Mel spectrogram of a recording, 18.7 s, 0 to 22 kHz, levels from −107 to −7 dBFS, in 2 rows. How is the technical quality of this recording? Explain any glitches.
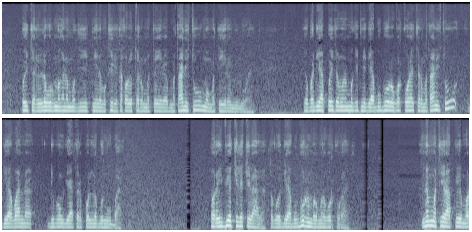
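Three short pauses lose their real background, which the room noise, about 26 dB below the speech, otherwise fills. Comfort noise in place of the background appears at 13.05–13.13 s, 16.57–16.67 s and 16.89–17.69 s. The likely cause is discontinuous transmission, consistent with Opus DTX, where the sender goes quiet and the receiver substitutes synthetic noise. Each gap becomes a flat, featureless hiss about 4–6 dB quieter.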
